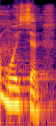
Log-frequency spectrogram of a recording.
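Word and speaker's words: moisture: मॉइस्चर। तो हमने आपको क्या बताया कि टी यू आर ई अगर किसी भी शब्द में लिखा रहता है तो उसे आपको चर पढ़ना है।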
